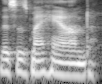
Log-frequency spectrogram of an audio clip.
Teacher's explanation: I am releasing that D or hand this is my hand I might finish that D sound release it because it's in a consonant cluster same thing with something like old old if I use a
